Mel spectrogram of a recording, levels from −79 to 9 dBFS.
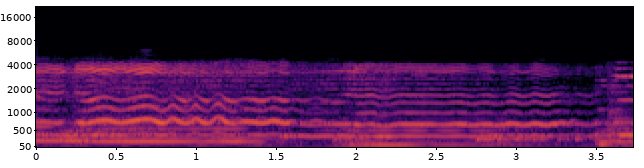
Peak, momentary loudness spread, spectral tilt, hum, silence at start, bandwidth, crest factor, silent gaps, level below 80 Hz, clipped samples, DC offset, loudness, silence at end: -14 dBFS; 9 LU; -6.5 dB/octave; none; 0 s; 11 kHz; 14 dB; none; -48 dBFS; under 0.1%; under 0.1%; -28 LUFS; 0 s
